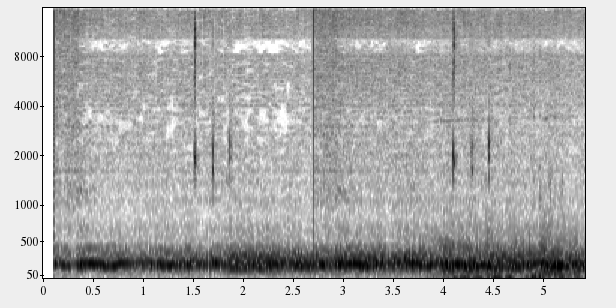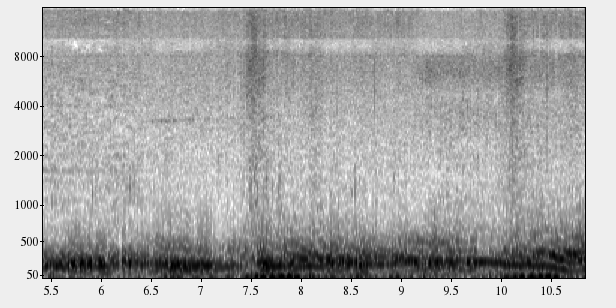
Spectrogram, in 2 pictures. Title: stomach growling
